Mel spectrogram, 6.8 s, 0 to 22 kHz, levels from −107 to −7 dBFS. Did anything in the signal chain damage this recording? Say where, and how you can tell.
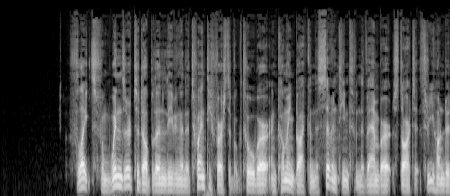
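No, nothing in the signal chain has left an audible mark on this speech recording, from capture through to playback.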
